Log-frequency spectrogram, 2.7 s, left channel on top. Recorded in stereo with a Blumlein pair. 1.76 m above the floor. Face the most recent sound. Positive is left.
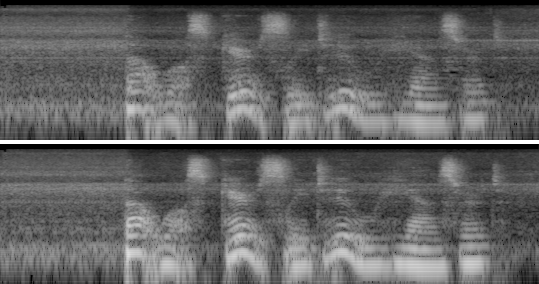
turn(degrees=-35)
